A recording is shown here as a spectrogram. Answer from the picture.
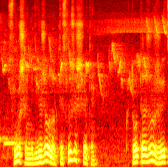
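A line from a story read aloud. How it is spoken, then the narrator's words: Plain. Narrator (Russian): сказал ежик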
